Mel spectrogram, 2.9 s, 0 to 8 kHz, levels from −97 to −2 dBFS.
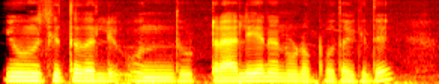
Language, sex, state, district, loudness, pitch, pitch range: Kannada, male, Karnataka, Koppal, -15 LUFS, 130 Hz, 120-135 Hz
